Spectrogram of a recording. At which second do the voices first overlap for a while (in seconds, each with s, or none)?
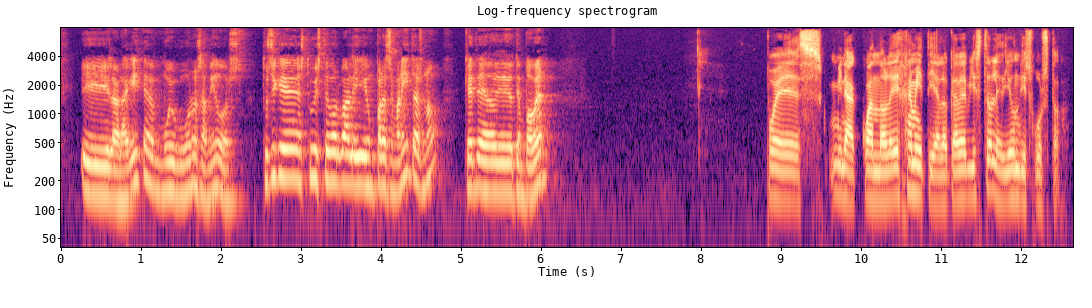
none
